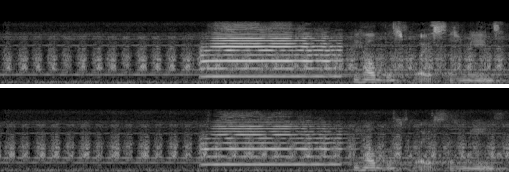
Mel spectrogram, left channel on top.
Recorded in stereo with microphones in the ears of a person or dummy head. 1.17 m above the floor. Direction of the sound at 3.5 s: 40° left (ahead or behind).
